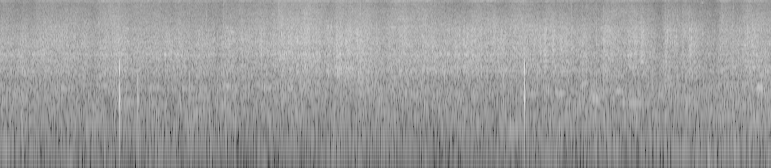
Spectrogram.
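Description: Steady rain falling on a wet paved street, an even hiss of water, with two sharp ticks about a second in and again around five seconds.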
